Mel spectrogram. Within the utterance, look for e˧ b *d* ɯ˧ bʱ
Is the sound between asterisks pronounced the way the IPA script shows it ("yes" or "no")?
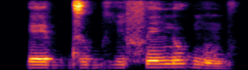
yes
